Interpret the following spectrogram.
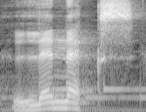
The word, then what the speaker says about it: Linux: Linux. Linux. Short I like the word pin, not Linux.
